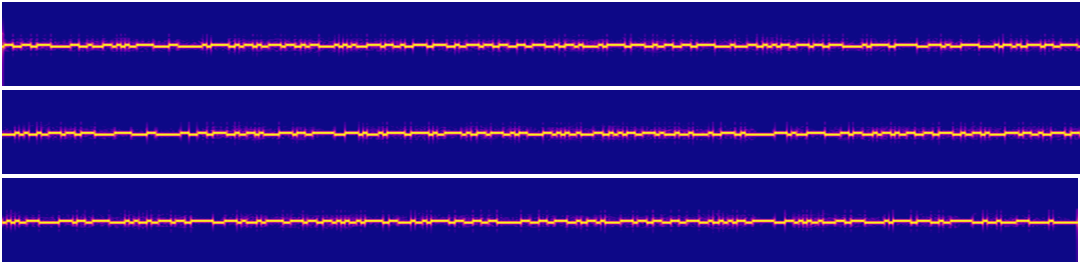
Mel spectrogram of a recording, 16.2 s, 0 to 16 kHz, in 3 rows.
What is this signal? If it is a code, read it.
RTTY, about 45.45 baud. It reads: IMPROVED BY AN INGENIOUS METHOD OF MOVING THE BRUSH-HOLDING ARM OF THE RECEIVING INSTRUMENT.
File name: fsk170 / printing-telegraph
